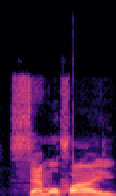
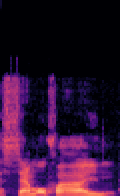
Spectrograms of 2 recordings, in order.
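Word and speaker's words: psammophile: देखो इसको क्या पढ़ते हैं? सेमोफाइल। पी साइलेंट है। इसको क्या पढ़ते हैं? सेमोफाइल।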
